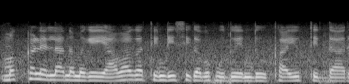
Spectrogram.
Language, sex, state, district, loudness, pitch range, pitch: Kannada, female, Karnataka, Bangalore, -14 LUFS, 175-205 Hz, 185 Hz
